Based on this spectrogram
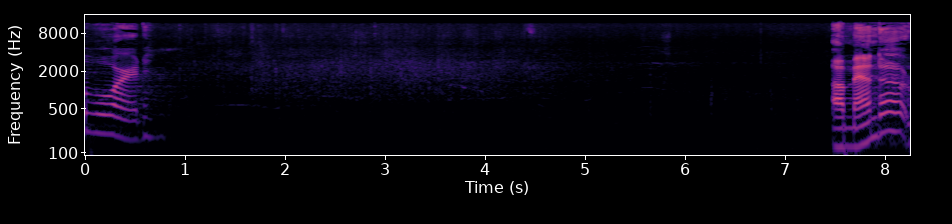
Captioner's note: applause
